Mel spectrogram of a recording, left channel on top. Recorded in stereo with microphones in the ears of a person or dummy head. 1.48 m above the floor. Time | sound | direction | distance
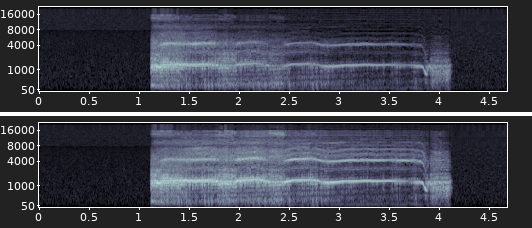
1.1 | a scream | 5° right (ahead or behind) | ?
